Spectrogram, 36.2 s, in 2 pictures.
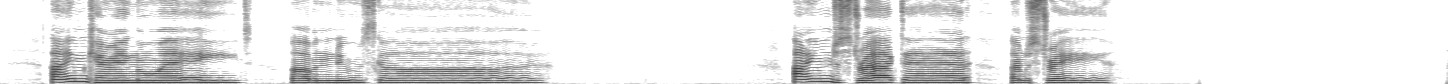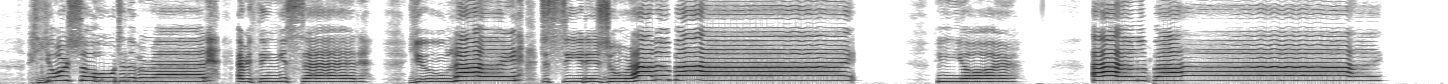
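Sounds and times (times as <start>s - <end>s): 
female vocals: 0.6s - 6.9s, 9.9s - 14.0s, 18.4s - 28.9s, 29.8s - 31.0s, 31.7s - 35.5s.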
